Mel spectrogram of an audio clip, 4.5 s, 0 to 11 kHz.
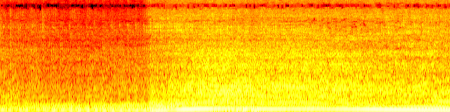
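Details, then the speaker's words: Willys CJ3B with freshly swapped F-head engine and original air cleaner refitted: lumpy idle pulses, then a rev into a loud, coarse, low exhaust drone like a tractor; the old muffler is worn out. "okay it currently sounds like a tractor with that old uh muffler on it so I'm going to see if about getting a different Muffler"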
